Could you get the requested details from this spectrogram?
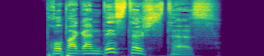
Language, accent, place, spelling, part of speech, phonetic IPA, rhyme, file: German, Germany, Berlin, propagandistischstes, adjective, [pʁopaɡanˈdɪstɪʃstəs], -ɪstɪʃstəs, De-propagandistischstes.ogg
- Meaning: strong/mixed nominative/accusative neuter singular superlative degree of propagandistisch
